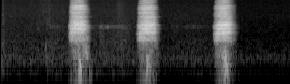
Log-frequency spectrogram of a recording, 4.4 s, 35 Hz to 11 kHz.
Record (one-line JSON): {"exhalation_length": "4.4 s", "exhalation_amplitude": 10305, "exhalation_signal_mean_std_ratio": 0.33, "survey_phase": "beta (2021-08-13 to 2022-03-07)", "age": "18-44", "gender": "Female", "wearing_mask": "No", "symptom_cough_any": true, "symptom_new_continuous_cough": true, "symptom_runny_or_blocked_nose": true, "symptom_sore_throat": true, "symptom_fatigue": true, "symptom_headache": true, "smoker_status": "Never smoked", "respiratory_condition_asthma": false, "respiratory_condition_other": false, "recruitment_source": "Test and Trace", "submission_delay": "1 day", "covid_test_result": "Negative", "covid_test_method": "RT-qPCR"}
